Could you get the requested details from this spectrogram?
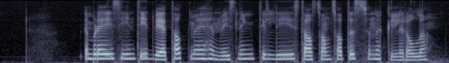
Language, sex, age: Norwegian, female, 32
